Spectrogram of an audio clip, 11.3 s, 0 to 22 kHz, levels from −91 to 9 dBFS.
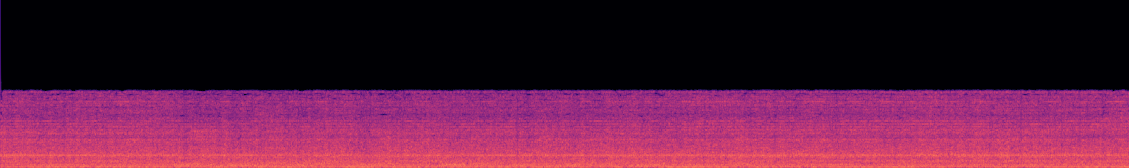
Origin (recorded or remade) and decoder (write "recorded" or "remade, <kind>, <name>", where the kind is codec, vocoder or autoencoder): recorded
